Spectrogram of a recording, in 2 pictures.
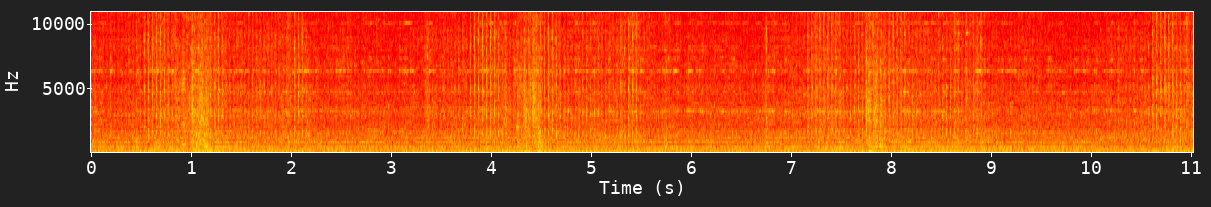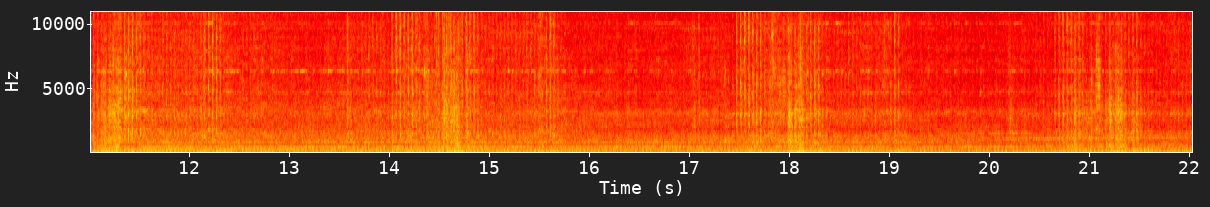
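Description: Battery-electric rail clip applicator machine at work, driving steel elastic rail clips home onto the rail: a steady machine hum with irregular sharp metallic clacks every one to few seconds.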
